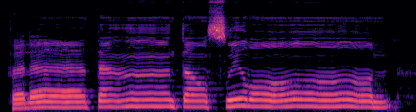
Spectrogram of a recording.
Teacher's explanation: لا کے ساتھ الف مدہ ہے، ایک الف مدہ بھی کھینچیں گے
